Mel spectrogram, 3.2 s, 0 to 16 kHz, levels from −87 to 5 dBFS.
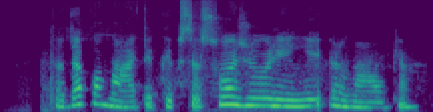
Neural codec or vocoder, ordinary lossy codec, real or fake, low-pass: none; Opus, 16 kbps; real; 14.4 kHz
